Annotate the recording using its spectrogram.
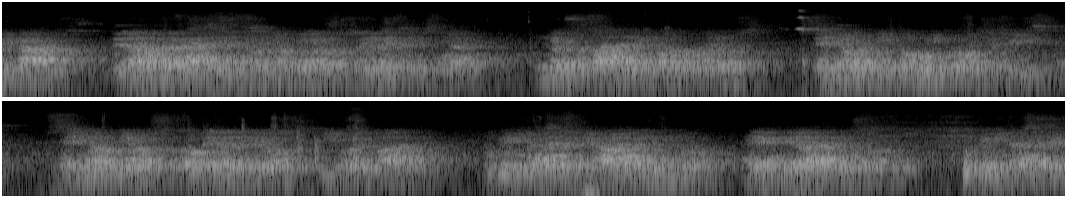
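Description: A middle-aged man prays aloud in a calm, steady voice through a microphone in an echoing hall.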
